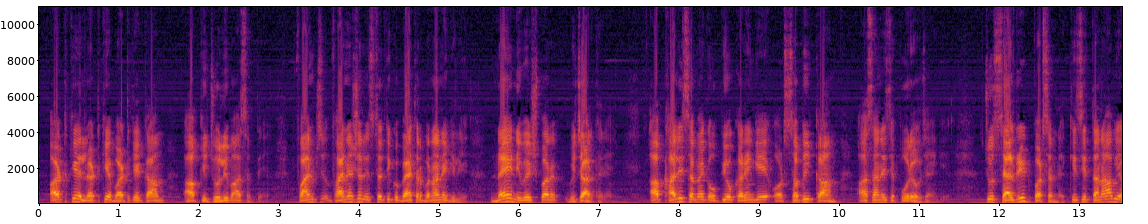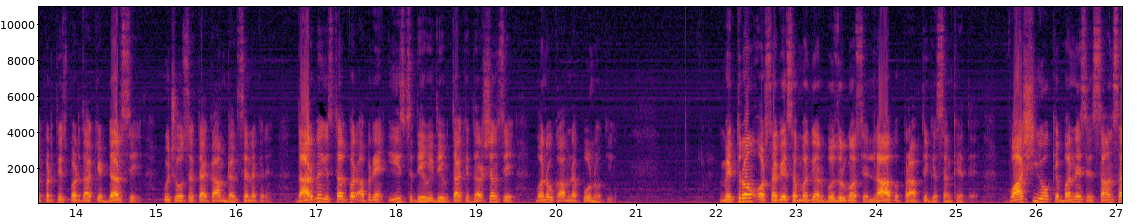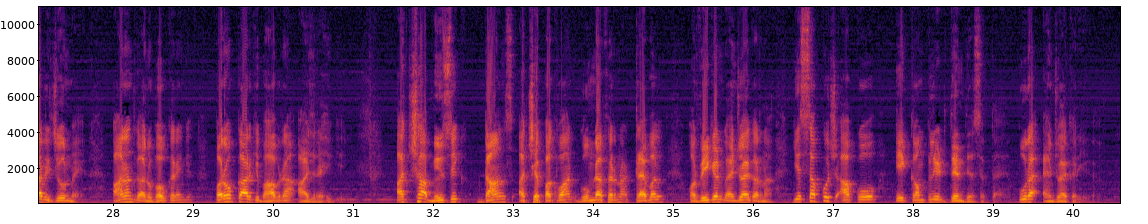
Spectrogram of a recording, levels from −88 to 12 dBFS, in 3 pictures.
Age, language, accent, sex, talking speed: 50-69, Hindi, native, male, 115 wpm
